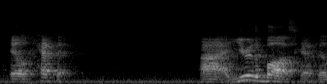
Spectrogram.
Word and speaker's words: El Jefe: It's pronounced El Jefe.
